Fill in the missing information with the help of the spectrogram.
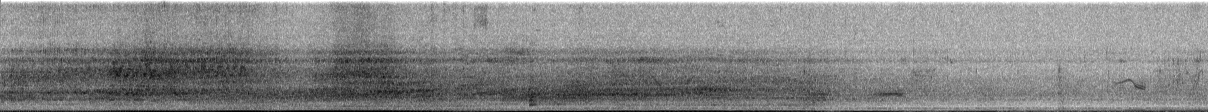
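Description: A low, steady engine rumble, like a motor vehicle running nearby. It is strongest for the first eight seconds and then fades.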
